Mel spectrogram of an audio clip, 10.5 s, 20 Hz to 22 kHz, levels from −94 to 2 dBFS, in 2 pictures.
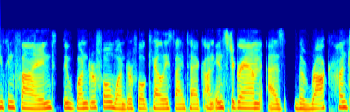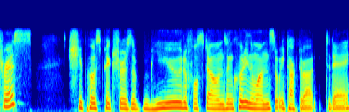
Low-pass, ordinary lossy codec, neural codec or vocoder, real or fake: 7.2 kHz; Opus, 16 kbps; none; real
